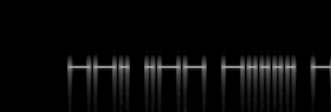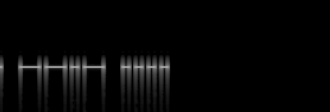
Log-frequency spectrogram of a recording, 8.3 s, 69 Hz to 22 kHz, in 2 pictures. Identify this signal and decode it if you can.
Morse code, heard as a keyed tone, about 15 wpm, 700 Hz. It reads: GW6TQH
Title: DXCC-100 Call Signs - 6 Characters - Repeated 2x - 15wpm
